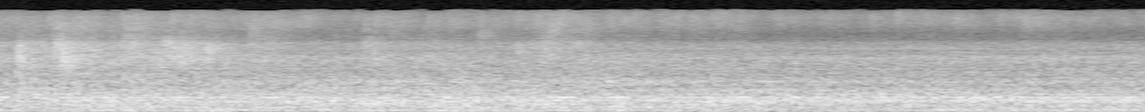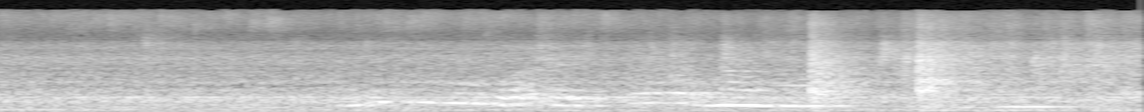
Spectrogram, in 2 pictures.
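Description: A steady low background hiss, then, about five and a half seconds in, a person's voice sliding up and down in pitch for about two seconds, followed by two sharp clicks near the end.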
